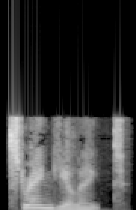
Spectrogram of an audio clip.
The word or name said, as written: strangulate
